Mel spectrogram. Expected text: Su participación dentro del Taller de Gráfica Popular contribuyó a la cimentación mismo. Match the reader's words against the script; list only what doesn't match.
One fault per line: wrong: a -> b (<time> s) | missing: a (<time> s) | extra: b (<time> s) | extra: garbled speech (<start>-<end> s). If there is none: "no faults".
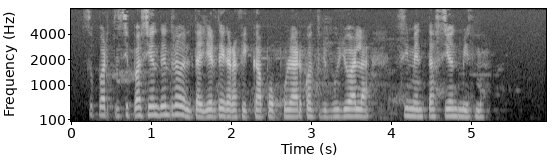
no faults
